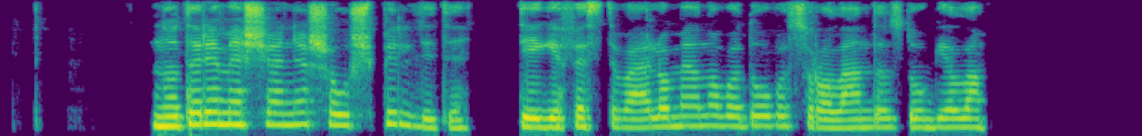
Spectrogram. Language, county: Lithuanian, Tauragė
